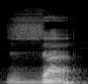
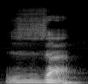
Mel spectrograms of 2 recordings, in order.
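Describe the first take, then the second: No difference in how they are said.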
